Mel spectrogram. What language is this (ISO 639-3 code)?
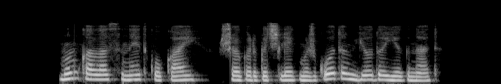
chm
